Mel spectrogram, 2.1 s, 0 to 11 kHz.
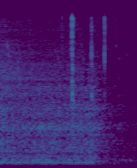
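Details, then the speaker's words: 1990 Chinook 18+ camper on shore power, roof air conditioner fan turned up and switched to cool. A steady low hum with an even fan rush and no knocks or rattles as the compressor kicks in, not too much noise; running normally. "it's really starting to go now don't turn it on to cool you'll hear it buckle down and the compressor turn on not too much noise"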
